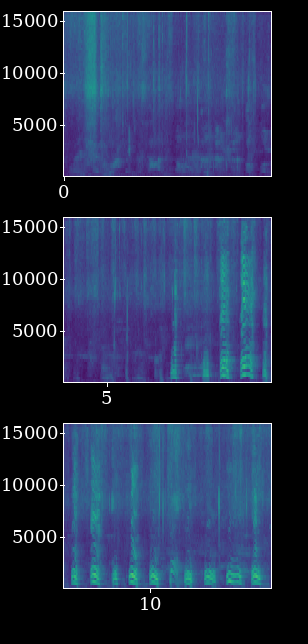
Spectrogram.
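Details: Puppy with its family, indoors: soft murmuring at first, then from about six seconds a run of loud, high, arched whimpers and yelps repeated roughly twice a second, with people talking.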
